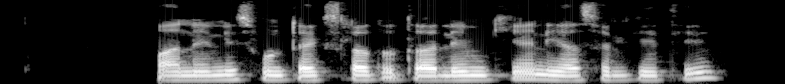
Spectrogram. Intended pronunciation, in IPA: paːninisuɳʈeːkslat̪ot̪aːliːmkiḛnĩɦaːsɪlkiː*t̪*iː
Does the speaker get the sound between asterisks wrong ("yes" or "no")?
yes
